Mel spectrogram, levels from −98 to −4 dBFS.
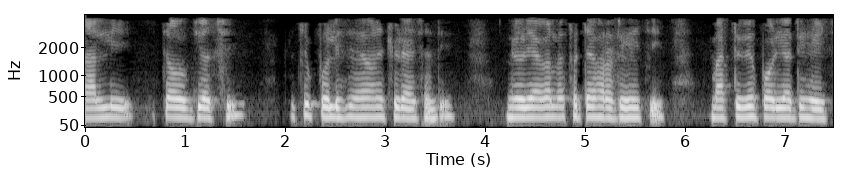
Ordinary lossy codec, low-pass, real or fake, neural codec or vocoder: MP3, 24 kbps; 3.6 kHz; fake; codec, 44.1 kHz, 7.8 kbps, DAC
